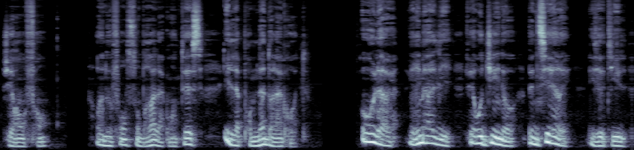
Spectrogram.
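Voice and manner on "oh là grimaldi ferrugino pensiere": calling out. Acted. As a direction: call them over, raised and high. Bandit chief calls his men over.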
